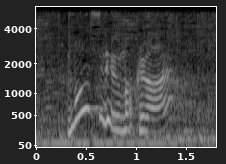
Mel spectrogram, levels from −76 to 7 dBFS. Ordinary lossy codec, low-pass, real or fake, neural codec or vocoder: none; 5.4 kHz; real; none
